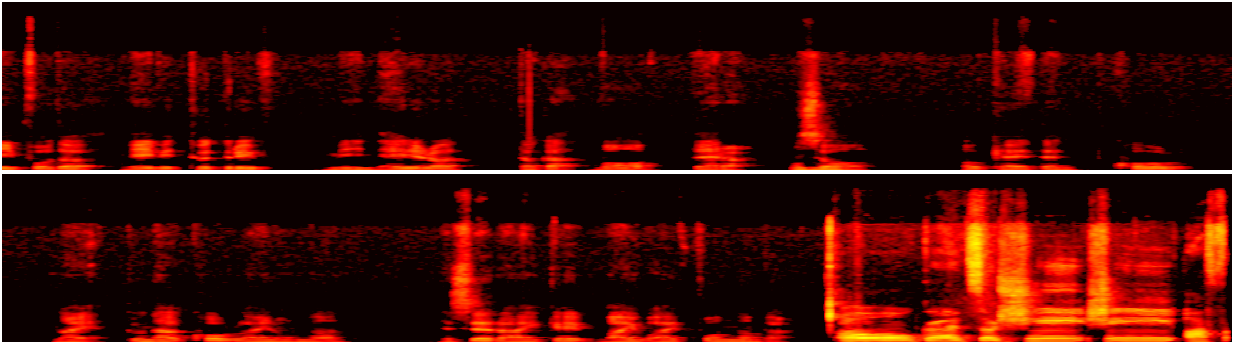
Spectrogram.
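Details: Adult man with aphasia due to stroke, with trouble speaking and collecting his thoughts and needing extra time to respond; aphasia.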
